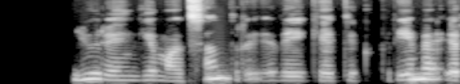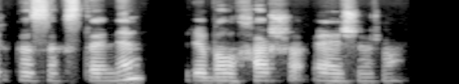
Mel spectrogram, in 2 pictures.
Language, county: Lithuanian, Kaunas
